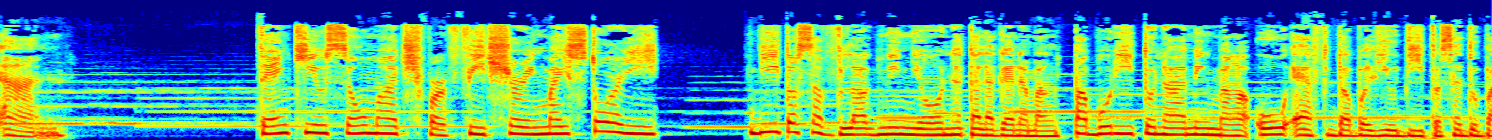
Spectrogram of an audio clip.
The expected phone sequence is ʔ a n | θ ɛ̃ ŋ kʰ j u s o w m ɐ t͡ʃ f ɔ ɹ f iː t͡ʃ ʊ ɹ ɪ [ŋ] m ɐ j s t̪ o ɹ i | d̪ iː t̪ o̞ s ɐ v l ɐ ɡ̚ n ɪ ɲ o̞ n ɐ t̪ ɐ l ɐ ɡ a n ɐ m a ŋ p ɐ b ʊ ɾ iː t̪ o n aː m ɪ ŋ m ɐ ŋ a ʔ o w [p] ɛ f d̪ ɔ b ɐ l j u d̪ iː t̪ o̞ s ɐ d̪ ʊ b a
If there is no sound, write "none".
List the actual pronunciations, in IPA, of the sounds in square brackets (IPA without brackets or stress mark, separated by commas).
ŋ, ʔ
